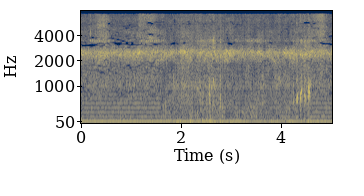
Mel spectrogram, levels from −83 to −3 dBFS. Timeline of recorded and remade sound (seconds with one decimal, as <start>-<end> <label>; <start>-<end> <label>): 0.0-1.6 recorded; 1.6-4.6 remade; 4.6-5.0 recorded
